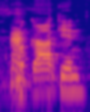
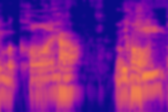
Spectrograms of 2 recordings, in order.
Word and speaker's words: McCaughan: different pronunciations you had makan Mogan mallan all all that good stuff it's actually mcon G the G's actually kind of silent in there um but when I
